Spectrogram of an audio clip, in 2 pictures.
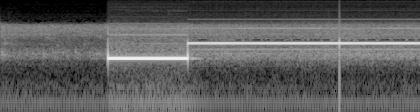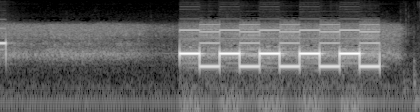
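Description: Radio dispatch tone-out heard over a radio receiver. Over radio hiss, a two-tone sequential page plays: a lower tone for about a second, then a higher tone for about three seconds. After a short break, a hi-lo alert tone alternates between two pitches about five times, alerting the rescue squad to a call.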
